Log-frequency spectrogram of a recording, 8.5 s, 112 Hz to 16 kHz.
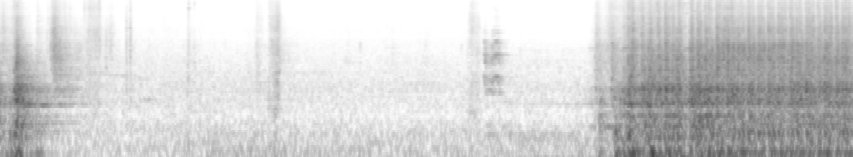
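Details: Bosch Classic 6 1200 Express washing machine hot-wired straight to the motor, top ballast removed, objects inside: scattered heavy bangs as the drum turns, then loud rattling thrash as it speeds up; drum loose on a broken spider.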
